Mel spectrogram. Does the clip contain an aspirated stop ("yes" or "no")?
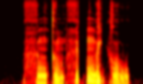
no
